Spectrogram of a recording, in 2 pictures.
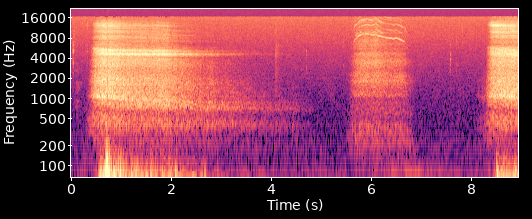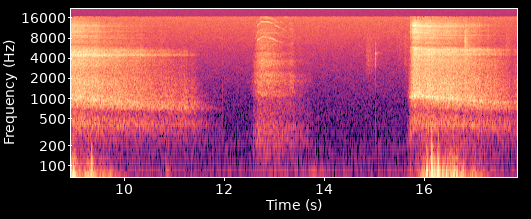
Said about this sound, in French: Inspirez et expirez lentement. Tout en inspirant, pensez à votre succès et en soufflant, pensez à le diffuser dans votre corps. Inspirez sur 3 secondes, retenez votre respiration sur 2 secondes et expirez sur 5 secondes.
